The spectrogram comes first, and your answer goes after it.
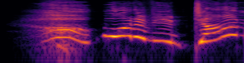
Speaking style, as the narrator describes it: cried Alibaba

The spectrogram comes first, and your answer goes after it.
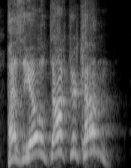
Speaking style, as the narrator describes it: He yelled

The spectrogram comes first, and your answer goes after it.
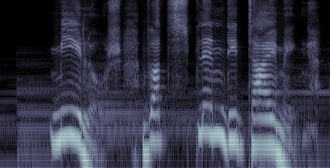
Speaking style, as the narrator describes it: Rudolph exclaimed

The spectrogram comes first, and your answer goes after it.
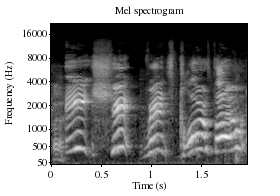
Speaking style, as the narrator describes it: Higgins yells

